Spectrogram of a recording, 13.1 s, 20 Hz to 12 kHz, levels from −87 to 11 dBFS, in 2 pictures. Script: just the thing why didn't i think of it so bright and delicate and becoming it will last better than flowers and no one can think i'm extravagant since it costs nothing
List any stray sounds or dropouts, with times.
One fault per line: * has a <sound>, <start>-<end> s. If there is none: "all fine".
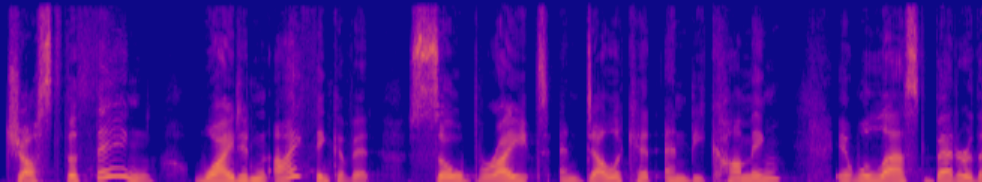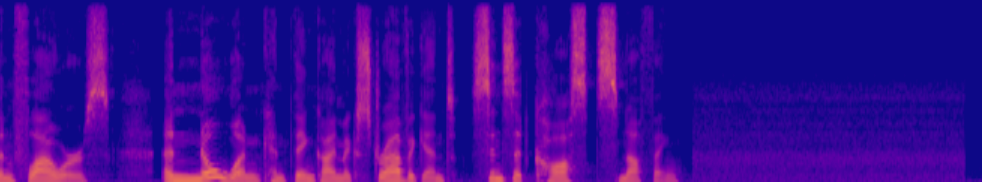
all fine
